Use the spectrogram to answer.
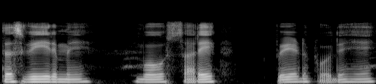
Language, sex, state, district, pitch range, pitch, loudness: Hindi, male, Uttar Pradesh, Saharanpur, 115-120 Hz, 120 Hz, -19 LUFS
